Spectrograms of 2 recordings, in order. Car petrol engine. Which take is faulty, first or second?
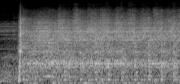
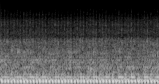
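first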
